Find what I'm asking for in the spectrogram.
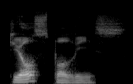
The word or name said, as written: Diospolis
